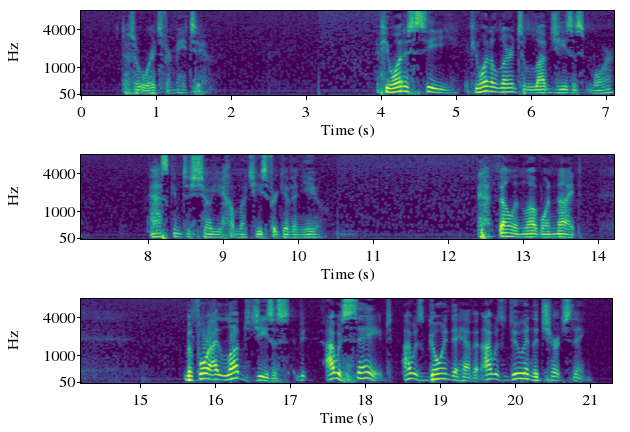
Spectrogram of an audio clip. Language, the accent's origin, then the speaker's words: English; Arkansas, United States; Remember, I told you I'm from Arkansas, so that's a good Arkansas word.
